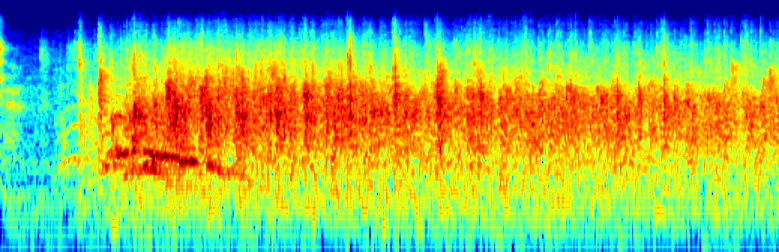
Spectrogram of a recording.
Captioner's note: audience cheering and applauding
